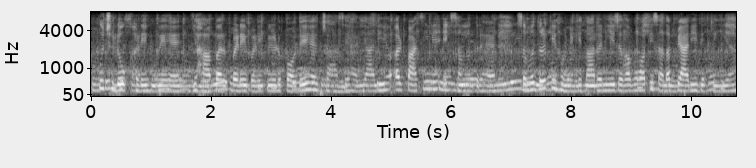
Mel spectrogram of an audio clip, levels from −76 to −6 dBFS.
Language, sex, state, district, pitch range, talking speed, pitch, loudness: Hindi, female, Uttar Pradesh, Jyotiba Phule Nagar, 195-220 Hz, 195 wpm, 205 Hz, -17 LUFS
